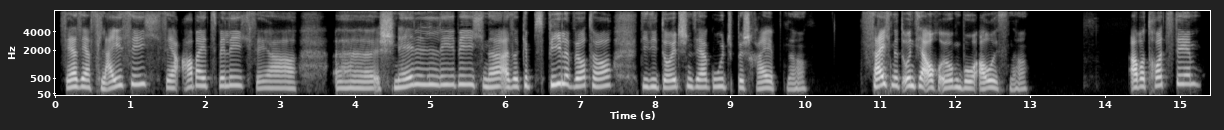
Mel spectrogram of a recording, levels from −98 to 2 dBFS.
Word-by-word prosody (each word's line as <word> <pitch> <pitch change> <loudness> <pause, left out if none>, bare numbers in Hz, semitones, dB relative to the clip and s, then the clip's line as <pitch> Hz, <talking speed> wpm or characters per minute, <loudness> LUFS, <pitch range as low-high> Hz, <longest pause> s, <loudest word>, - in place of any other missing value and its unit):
Sehr 225 +3 +3
sehr 225 -1 +2
fleißig, 270 - -1
sehr 205 -8 -5
arbeitswillig, 250 +3 -2
sehr, 195 -1 -5 0.5
äh, 190 0 -4
schnelllebig, 285 +4 -1
ne? 230 +1 +1
Also, 230 +1 +2
gibt's 255 +1 -3
viele 295 -1 +3
Wörter, 250 +1 +1 0.4
die 230 -1 -3
die 225 -2 -3
Deutschen 220 +3 0
sehr 220 -1 0
gut 230 0 -6
beschreibt, 185 -3 -2
ne? 170 +2 -10 0.7
Zeichnet 270 -4 +5
uns 250 -1 +4
ja - - +7
auch 205 0 +5
irgendwo 200 -2 0
aus, 180 +1 0
ne? 170 +3 -11 1.4
Aber 220 +3 +5
trotzdem 300 +4 -1
230 Hz, 115 wpm, -21 LUFS, 195-265 Hz, 1.4 s, ja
